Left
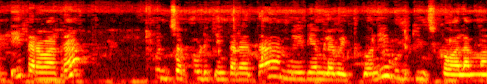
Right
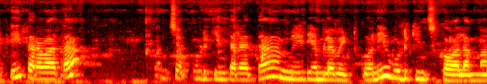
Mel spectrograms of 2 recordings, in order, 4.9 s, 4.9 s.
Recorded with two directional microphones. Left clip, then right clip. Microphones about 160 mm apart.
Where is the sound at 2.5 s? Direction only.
90° right.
